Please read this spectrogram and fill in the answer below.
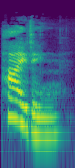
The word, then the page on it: hiding: British English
